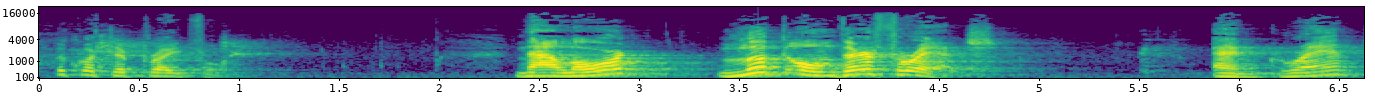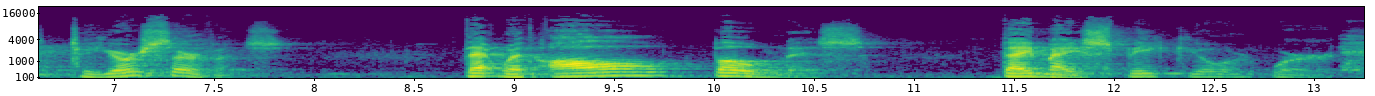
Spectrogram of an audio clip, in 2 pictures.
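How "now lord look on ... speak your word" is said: slow scripture prayer. Acted. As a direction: pray it slowly, fading to a hush. Reads the prayer slowly.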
